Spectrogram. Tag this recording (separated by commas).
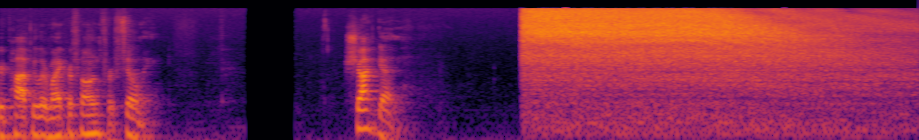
Steam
